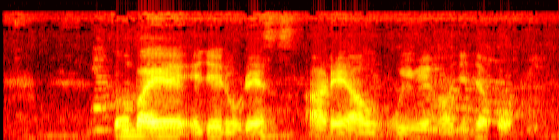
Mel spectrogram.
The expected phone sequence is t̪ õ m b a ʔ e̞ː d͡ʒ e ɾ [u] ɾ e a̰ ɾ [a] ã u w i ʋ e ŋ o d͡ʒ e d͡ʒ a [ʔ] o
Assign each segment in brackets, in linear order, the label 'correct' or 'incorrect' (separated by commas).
correct, incorrect, incorrect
